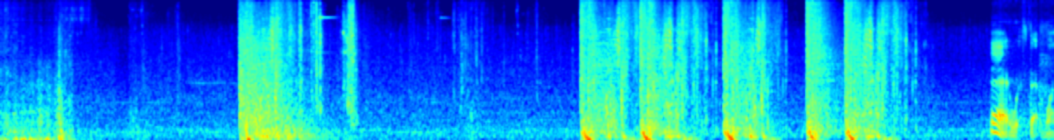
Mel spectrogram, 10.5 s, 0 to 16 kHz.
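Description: Sniper rifle shots in The Division 2 video game, several loud sharp blasts with ringing tails separated by pauses, a cluster of rapid shots near the middle, with a voice talking at times.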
